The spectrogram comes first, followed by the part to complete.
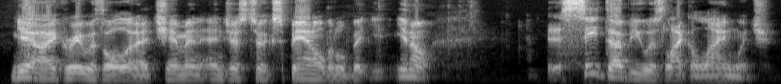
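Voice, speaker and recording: A man giving a quick, animated presentation as a club instructor. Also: medium pitch. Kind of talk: presentation talk.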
